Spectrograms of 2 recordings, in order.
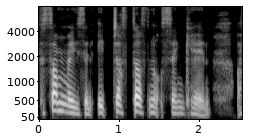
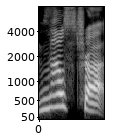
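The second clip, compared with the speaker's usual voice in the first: slow, broken-language put-on voice, pitched higher; 6 semitones higher than usual. Retelling a shop visit, asking an assistant for mouse traps: imitating Steve. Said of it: "like that".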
